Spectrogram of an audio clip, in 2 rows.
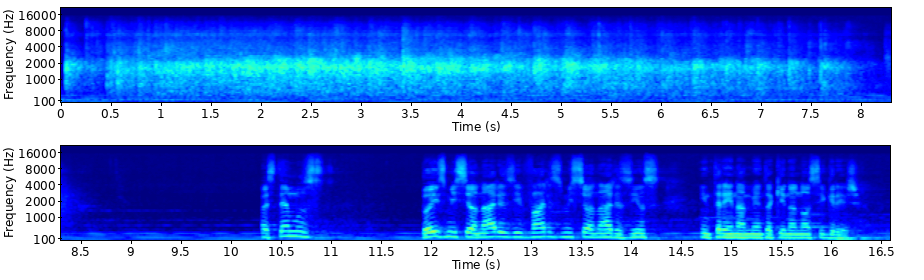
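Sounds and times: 
large crowd applauding: 0:00.0 - 0:08.5
speech: 0:10.4 - 0:11.0, 0:12.0 - 0:16.5.

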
